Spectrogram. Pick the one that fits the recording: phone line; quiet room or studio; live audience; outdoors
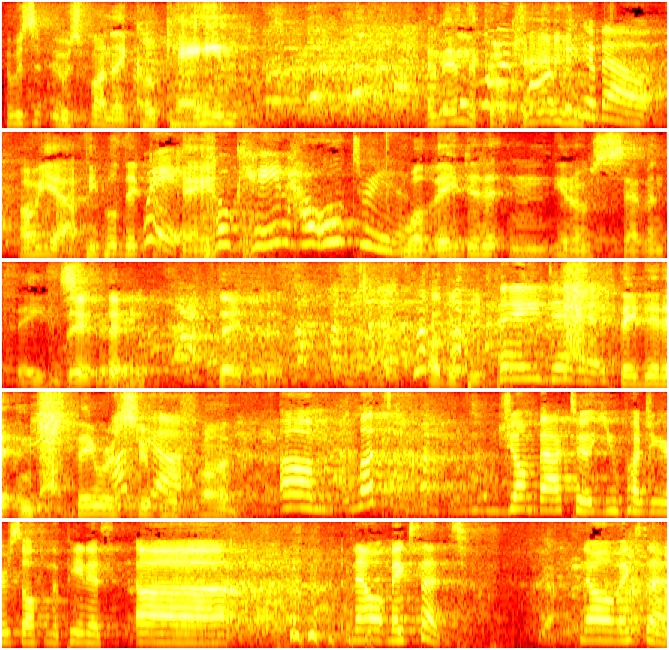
live audience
